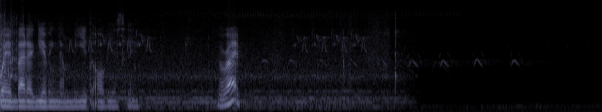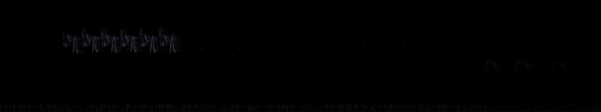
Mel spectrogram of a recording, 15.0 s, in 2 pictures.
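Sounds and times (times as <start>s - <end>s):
small bird chirps: 0.8s - 6.8s, 8.3s - 10.1s.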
